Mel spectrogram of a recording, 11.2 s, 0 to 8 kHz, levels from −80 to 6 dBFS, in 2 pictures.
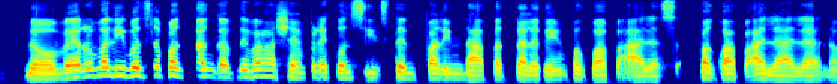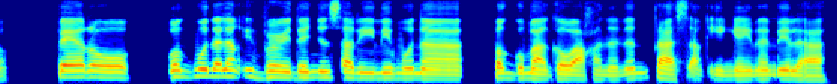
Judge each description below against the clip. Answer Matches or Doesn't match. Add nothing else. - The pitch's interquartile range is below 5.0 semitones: Doesn't match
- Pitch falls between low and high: Matches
